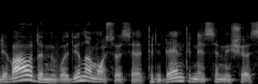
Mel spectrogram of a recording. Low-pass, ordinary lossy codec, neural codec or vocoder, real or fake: 7.2 kHz; MP3, 64 kbps; codec, 16 kHz, 4 kbps, X-Codec, HuBERT features, trained on general audio; fake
